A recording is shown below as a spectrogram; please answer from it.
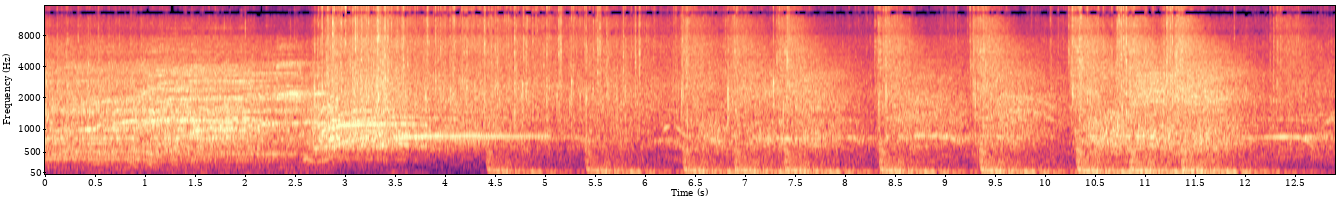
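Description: Basketball arena crowd cheering and chanting. From about four seconds in, loud arena music with a heavy, pulsing bass beat plays over the crowd during a free throw.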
